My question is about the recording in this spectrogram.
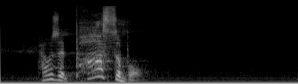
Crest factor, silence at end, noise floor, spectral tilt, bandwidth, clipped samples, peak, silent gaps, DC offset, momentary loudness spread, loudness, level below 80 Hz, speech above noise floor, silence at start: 22 dB; 0.5 s; -57 dBFS; -3.5 dB/octave; 16.5 kHz; under 0.1%; -12 dBFS; none; 8%; 13 LU; -31 LUFS; -58 dBFS; 27 dB; 0.25 s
